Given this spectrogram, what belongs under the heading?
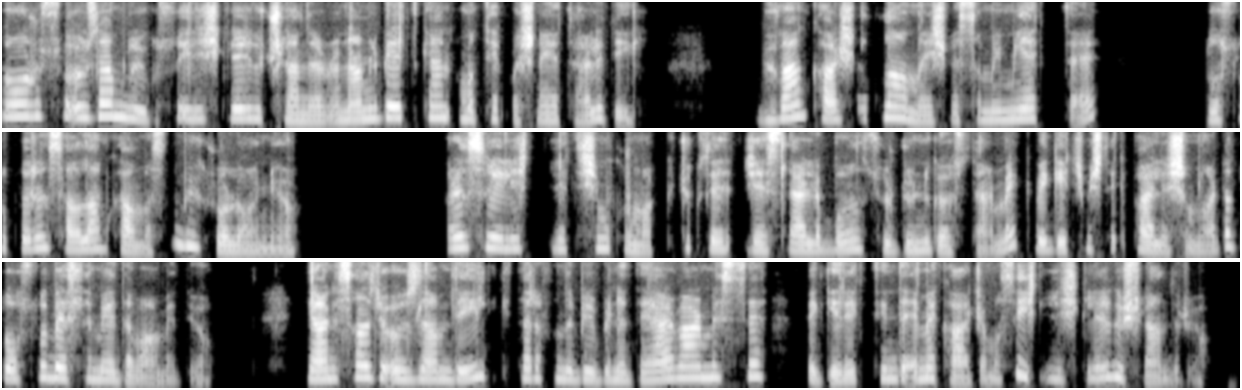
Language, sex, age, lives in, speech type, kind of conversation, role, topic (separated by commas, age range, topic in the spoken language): Turkish, female, 40-44, United States, read, expert-assistant, expert, Gerçek dostluk mesafe ve uzun sessizliklerle sınandığında kopar mı?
